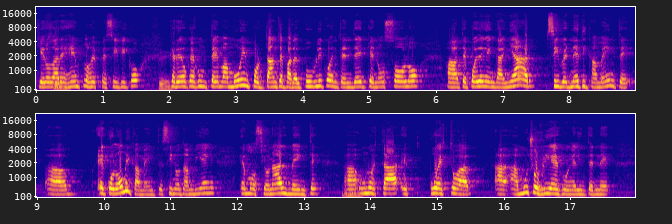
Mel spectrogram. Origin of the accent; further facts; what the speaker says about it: Miami, Florida, United States; now in New York, United States; yo tengo 36 años. Yo nací en Estados Unidos, aquí en la ciudad de Nueva York, pero soy de padres cubanos y me siento 100% cubano. Ahora me radico aquí en la ciudad de Nueva York, pero me crié en Miami, en Hialeah particularmente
